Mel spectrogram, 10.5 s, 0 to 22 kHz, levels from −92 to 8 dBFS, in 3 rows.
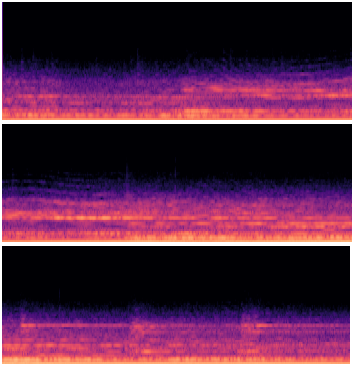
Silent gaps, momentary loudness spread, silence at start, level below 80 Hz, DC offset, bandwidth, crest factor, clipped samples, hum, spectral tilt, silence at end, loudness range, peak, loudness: none; 10 LU; 0 s; -42 dBFS; 10%; 2.4 kHz; 14 dB; under 0.1%; none; -11 dB/octave; 0 s; 7 LU; -4 dBFS; -24 LUFS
